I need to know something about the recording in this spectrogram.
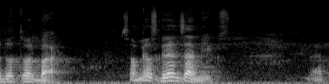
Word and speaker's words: Bach: pro mundo todo, mas a pronúncia alemã que é bar, né?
